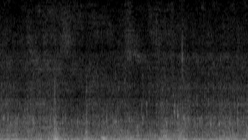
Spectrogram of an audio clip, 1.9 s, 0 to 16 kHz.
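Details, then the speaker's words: Bosch Serie 6 washer-dryer on spin and drain after a blockage was cleared: a steady low pump hum with soft, uneven gurgles as the waste pipe fills. The pump is a bit tired but drains the water properly. "pipe gurgling as it fills up with water. And what you'll see, the pump is a bit tired, but the water has dropped substantially."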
